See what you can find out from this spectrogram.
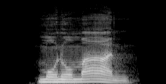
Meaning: monomaniac
- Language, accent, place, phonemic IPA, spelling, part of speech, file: German, Germany, Berlin, /monoˈmaːn/, monoman, adjective, De-monoman.ogg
